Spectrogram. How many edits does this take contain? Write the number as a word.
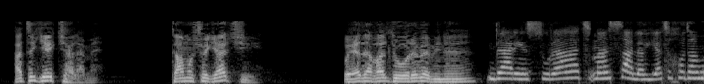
zero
